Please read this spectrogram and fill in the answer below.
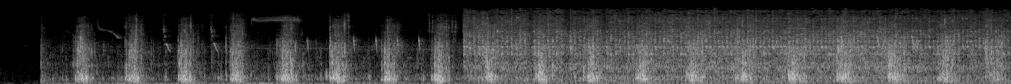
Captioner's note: sound of footsteps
